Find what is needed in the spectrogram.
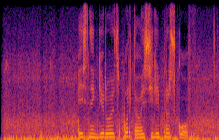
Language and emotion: Russian, neutral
